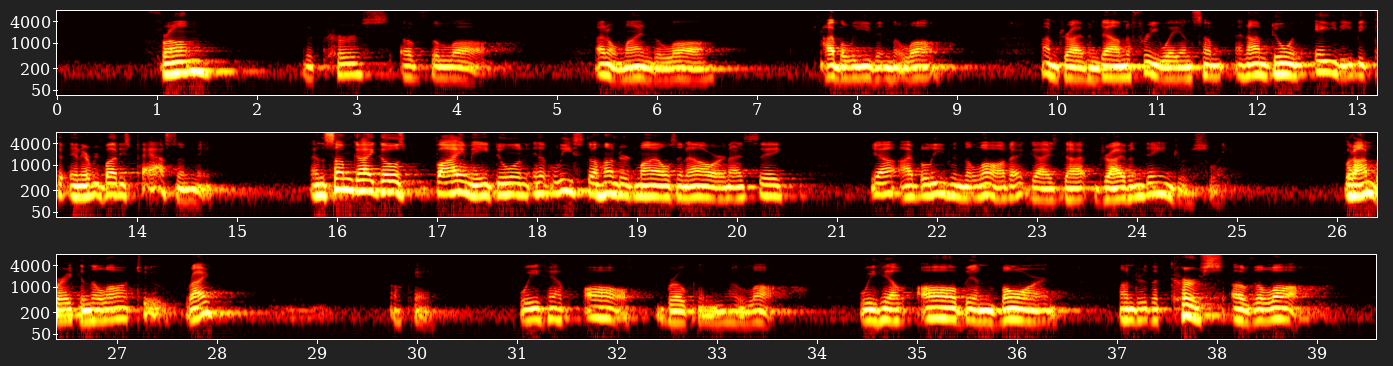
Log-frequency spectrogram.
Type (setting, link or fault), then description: setting, large echoing room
